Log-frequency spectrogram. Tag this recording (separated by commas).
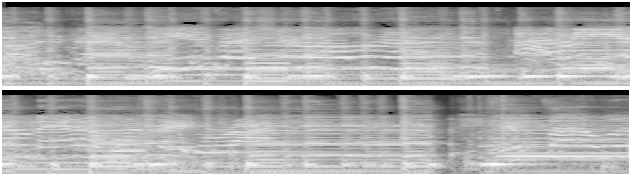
Music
